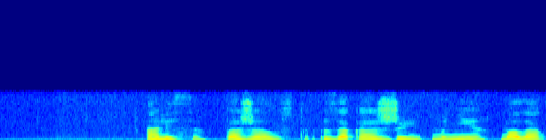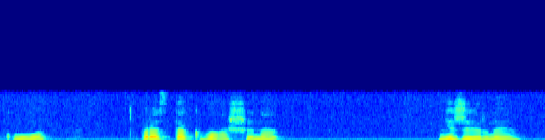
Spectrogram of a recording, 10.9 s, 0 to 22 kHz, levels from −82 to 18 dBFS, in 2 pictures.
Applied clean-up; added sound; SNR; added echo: none; none; none; none.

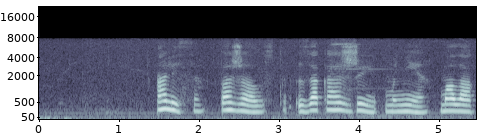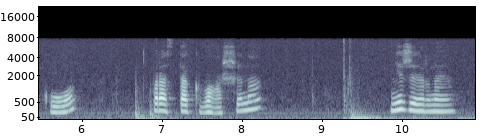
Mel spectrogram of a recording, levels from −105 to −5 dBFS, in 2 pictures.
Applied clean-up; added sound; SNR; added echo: none; Doorbell; 17 dB; none.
